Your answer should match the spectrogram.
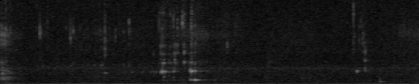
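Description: Faint trickle of liquid poured from a plastic bottle into a glass test tube, with a couple of light ticks about two seconds in.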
